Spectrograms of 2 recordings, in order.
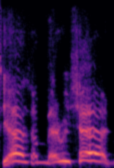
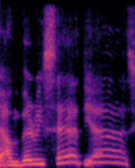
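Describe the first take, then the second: First: Shouted, very high, slow mock German accent; hammed-up German-accented whine; mock Klaus Schwab. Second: Slow, high mock German accent; mimicking Schwab in a German accent; mock Klaus Schwab. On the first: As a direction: wail it in an overblown German accent. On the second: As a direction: whine it in a put-on German accent. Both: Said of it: "Il dit, ouais".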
